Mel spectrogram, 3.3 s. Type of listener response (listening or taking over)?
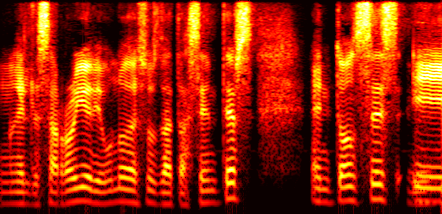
listening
